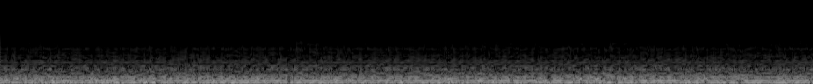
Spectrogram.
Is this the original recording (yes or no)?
no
